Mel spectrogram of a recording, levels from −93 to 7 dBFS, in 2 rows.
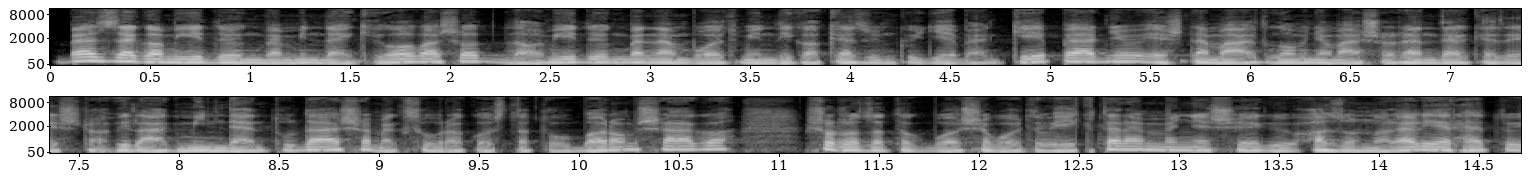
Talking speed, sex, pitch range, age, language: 145 wpm, male, 100-125 Hz, 50-69, Hungarian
